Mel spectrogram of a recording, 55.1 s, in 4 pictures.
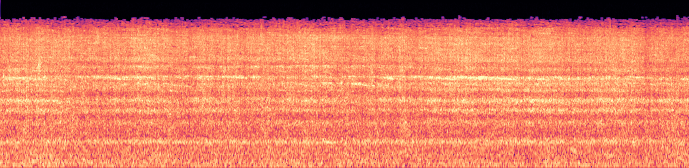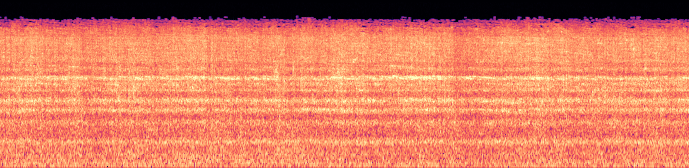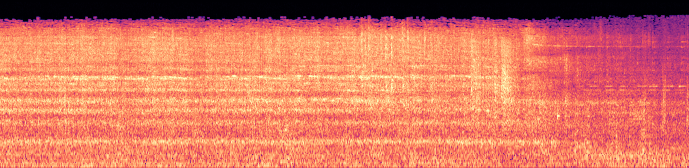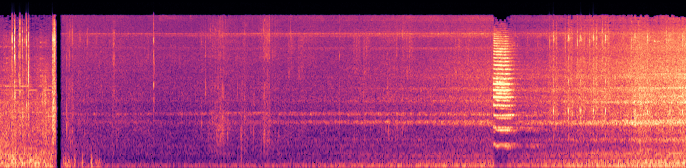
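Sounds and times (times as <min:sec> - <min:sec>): high wheel squeal: 0:00.0 - 0:42.5, 0:45.2 - 0:55.0
heavy rumble of train wheels: 0:00.0 - 0:55.0.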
